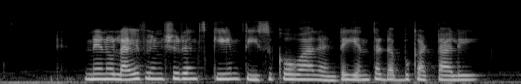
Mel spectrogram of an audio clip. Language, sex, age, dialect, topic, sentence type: Telugu, female, 31-35, Utterandhra, banking, question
